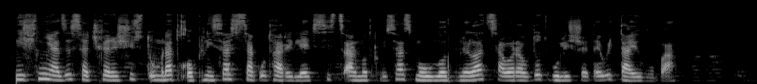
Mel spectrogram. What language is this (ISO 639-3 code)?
kat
